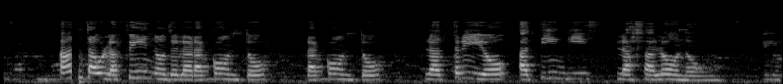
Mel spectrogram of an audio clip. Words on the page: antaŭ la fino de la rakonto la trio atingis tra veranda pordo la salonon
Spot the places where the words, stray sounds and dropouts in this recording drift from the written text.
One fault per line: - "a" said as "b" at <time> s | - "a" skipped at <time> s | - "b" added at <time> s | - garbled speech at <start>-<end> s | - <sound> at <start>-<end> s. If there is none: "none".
- dropout at 0.7-0.8 s
- "rakonto" added at 3.1 s
- "tra veranda pordo" skipped at 6.0 s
